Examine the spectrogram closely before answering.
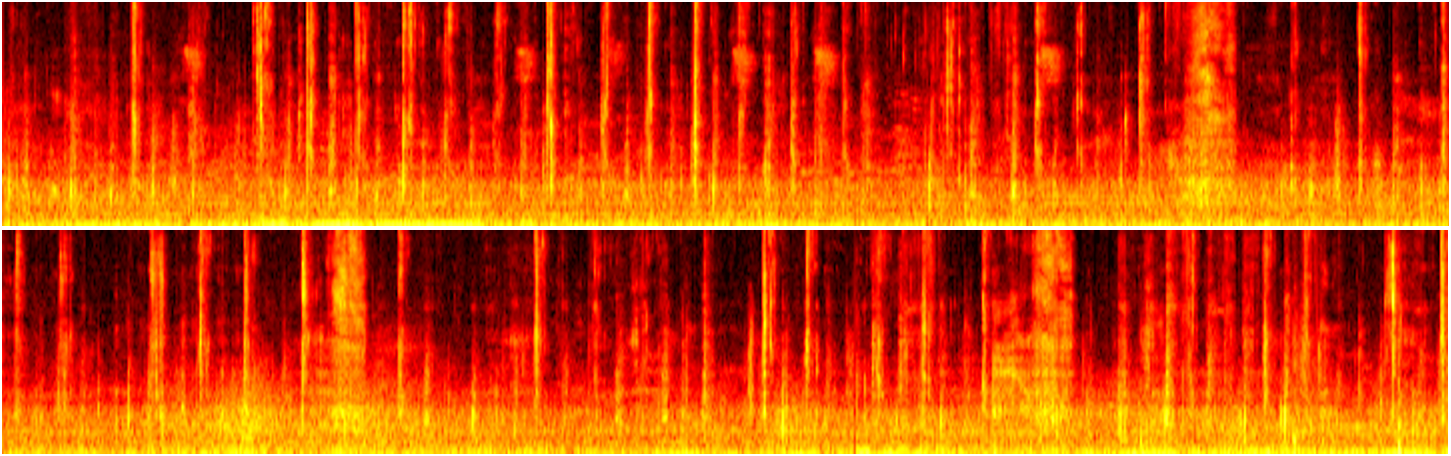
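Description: Close-miked eating sounds: a man chewing mouthfuls of rice and mutton curry, with many sharp, wet mouth clicks and smacks at an irregular pace.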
